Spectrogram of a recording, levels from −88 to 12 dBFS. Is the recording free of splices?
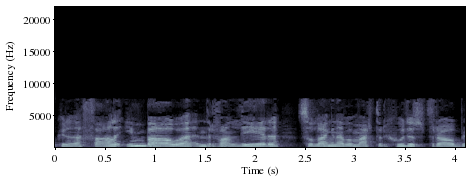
yes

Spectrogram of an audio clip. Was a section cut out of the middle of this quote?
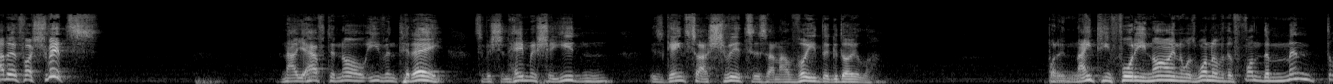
no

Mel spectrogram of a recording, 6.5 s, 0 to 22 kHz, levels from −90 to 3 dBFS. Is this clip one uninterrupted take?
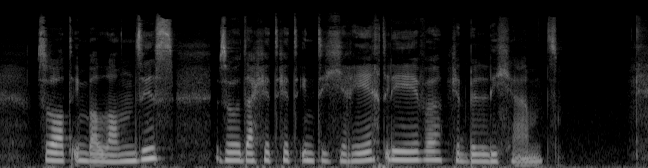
no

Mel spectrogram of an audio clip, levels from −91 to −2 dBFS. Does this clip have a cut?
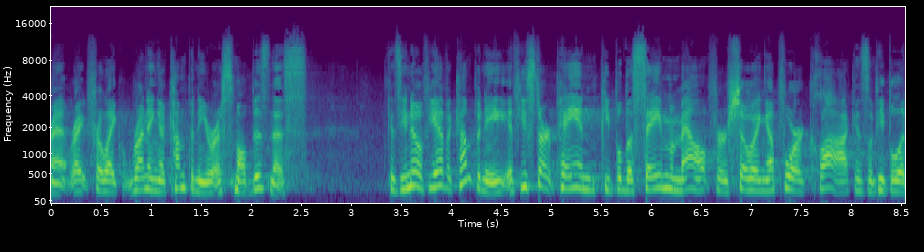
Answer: yes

